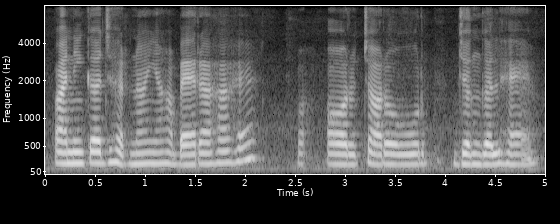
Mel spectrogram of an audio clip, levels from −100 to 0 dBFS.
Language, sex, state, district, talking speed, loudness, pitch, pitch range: Hindi, female, Gujarat, Valsad, 145 wpm, -19 LUFS, 185 Hz, 180-200 Hz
